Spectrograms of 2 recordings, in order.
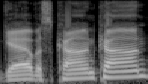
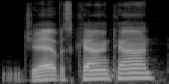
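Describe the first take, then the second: First: The name starts with a hard G sound. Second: The name starts with a J sound. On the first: "Did I say that right?" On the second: "Or is it J- Javis?"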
